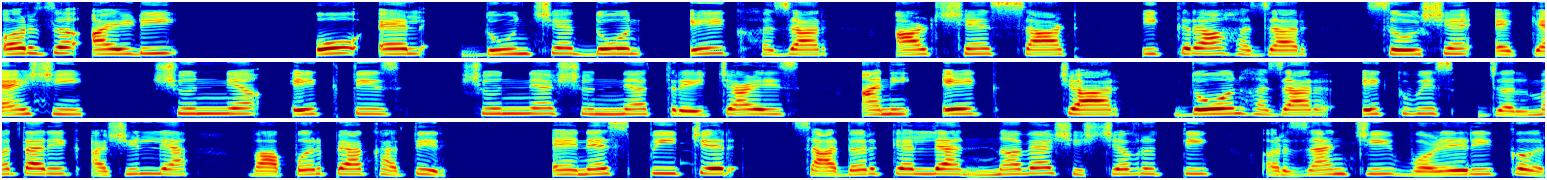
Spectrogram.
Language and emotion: Goan Konkani, neutral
